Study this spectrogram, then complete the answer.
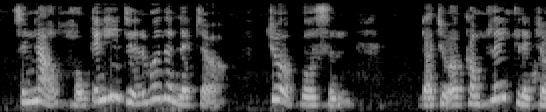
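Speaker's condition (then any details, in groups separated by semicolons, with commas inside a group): No condition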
